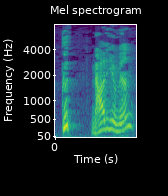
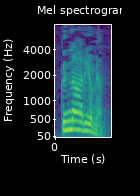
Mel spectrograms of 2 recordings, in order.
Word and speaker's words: 끝나려면: You don't pronounce that T there, do you? It turns into an N. It's not 끝나려면, it's 끝나려면, okay?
